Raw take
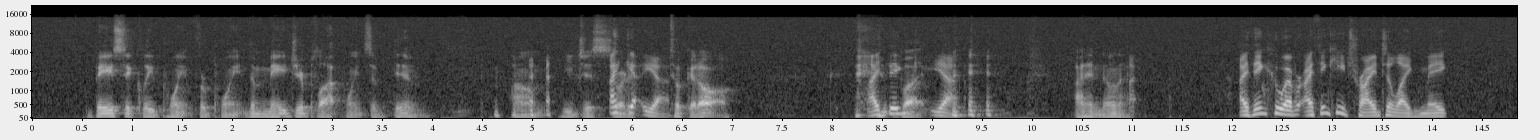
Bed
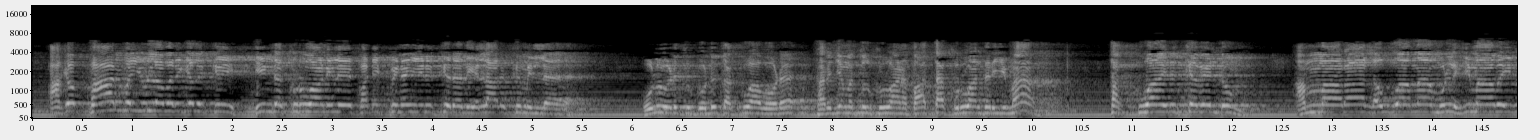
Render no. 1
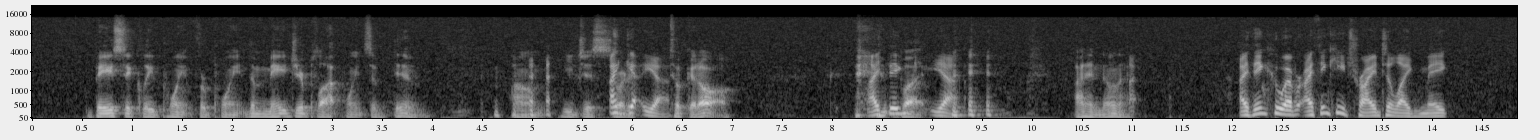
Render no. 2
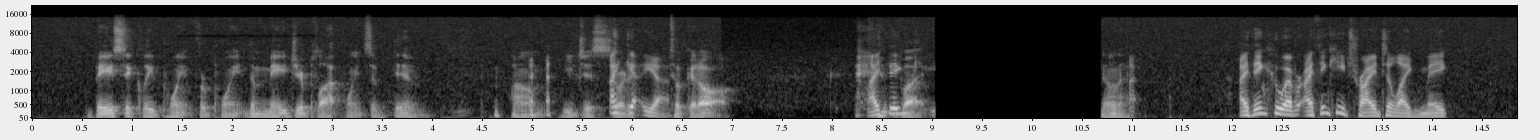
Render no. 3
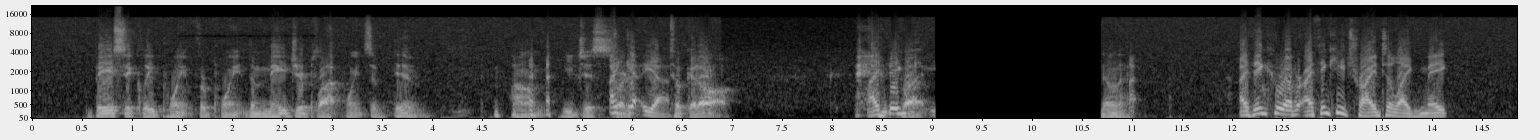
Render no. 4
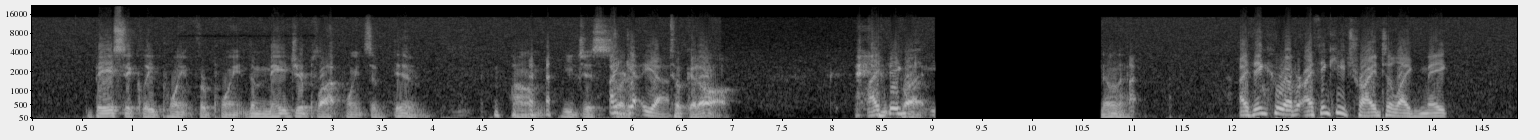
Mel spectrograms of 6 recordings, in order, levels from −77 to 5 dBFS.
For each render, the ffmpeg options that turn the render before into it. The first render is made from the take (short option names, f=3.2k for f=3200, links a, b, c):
-af "afftdn=nr=6:nf=-39"
-filter_complex "[0:a]asettb=1/sr,asplit=3[a][b][c];[a]atrim=end=1.444[d];[b]atrim=start=1.44:end=2.84,asetpts=PTS-STARTPTS,afade=t=in:d=0.004:c=qsin,afade=t=out:st=1.396:d=0.004:c=qsin,bandreject=f=7.3k:w=9.7[e];[c]atrim=start=2.836[f];[d][e]acrossfade=d=0.004:c1=hsin:c2=qsin[g];[g][f]acrossfade=d=0.004:c1=qsin:c2=hsin,asettb=1/sr,asplit=3[h][i][j];[h]atrim=end=6.894[k];[i]atrim=start=6.89:end=8.36,asetpts=PTS-STARTPTS,afade=t=in:d=0.004:c=qsin,afade=t=out:st=1.466:d=0.004:c=qsin,bass=f=250:g=-11,treble=f=4k:g=-7[l];[j]atrim=start=8.356[m];[k][l]acrossfade=d=0.004:c1=hsin:c2=qsin[n];[n][m]acrossfade=d=0.004:c1=qsin:c2=hsin,asplit=3[o][p][q];[o]atrim=end=9.03,asetpts=PTS-STARTPTS,afade=t=out:st=9.026:d=0.004:c=hsin[r];[p]atrim=start=9.03:end=10.69,asetpts=PTS-STARTPTS,volume=0[s];[q]atrim=start=10.69,asetpts=PTS-STARTPTS,afade=t=in:d=0.004:c=hsin[t];[r][s][t]concat=n=3:v=0:a=1"
-af "asoftclip=type=hard:threshold=-17.5dB"
-af "volume=2dB"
